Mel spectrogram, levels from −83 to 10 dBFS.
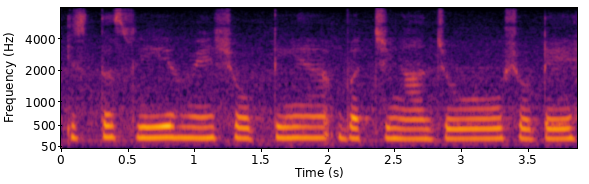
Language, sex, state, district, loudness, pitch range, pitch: Hindi, male, Punjab, Kapurthala, -16 LUFS, 210-230 Hz, 220 Hz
